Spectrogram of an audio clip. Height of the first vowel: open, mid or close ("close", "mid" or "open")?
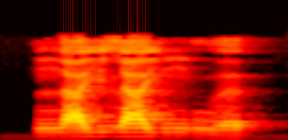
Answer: open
